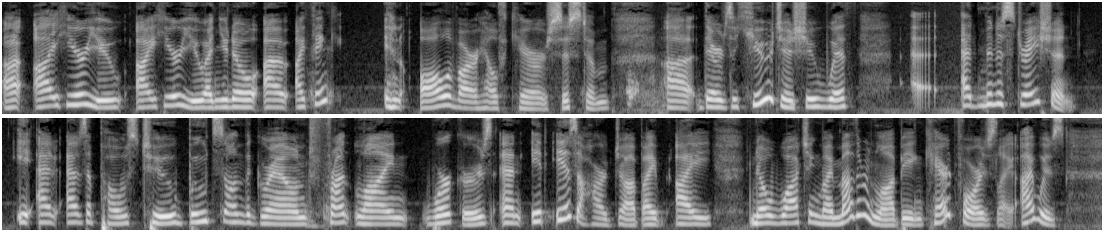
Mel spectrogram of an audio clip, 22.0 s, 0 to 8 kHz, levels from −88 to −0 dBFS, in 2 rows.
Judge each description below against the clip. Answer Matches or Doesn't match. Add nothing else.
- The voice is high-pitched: Matches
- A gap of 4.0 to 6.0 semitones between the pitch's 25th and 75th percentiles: Matches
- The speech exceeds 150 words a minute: Doesn't match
